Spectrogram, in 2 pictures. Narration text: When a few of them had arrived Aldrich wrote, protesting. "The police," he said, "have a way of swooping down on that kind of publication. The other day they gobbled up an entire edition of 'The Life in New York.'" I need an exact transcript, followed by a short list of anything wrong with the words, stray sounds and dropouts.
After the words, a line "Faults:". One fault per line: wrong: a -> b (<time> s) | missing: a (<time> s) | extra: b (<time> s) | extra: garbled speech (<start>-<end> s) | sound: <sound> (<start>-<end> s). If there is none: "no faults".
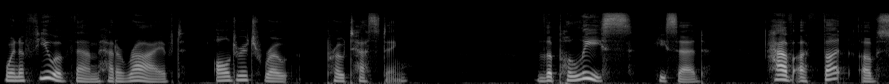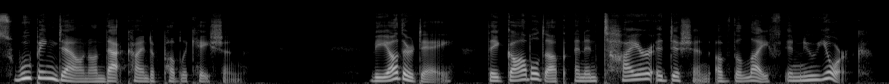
When a few of them had arrived Aldrich wrote, protesting. "The police," he said, "have a thut of swooping down on that kind of publication. The other day they gobbled up an entire edition of 'The Life in New York.'"
Faults:
wrong: way -> thut (8.1 s)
